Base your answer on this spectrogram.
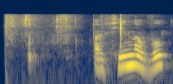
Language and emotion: Russian, neutral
